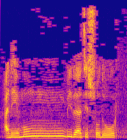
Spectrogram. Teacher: إذن الإقلاب هو هذا، نقلب النون الساكنة والتنوين إلى ميم ثم نخفيه في الباء مع الغنة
